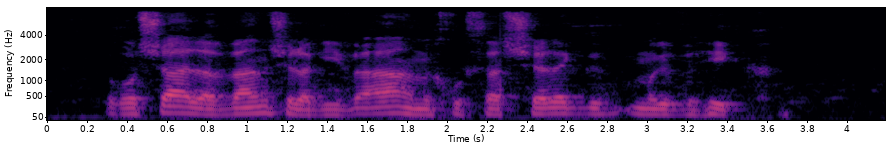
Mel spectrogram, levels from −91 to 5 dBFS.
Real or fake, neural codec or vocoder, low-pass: real; none; 7.2 kHz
